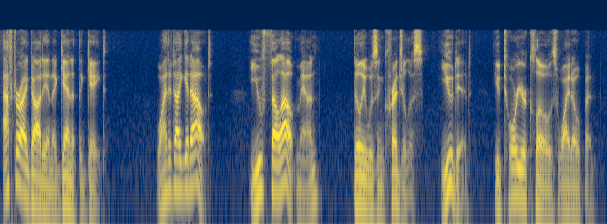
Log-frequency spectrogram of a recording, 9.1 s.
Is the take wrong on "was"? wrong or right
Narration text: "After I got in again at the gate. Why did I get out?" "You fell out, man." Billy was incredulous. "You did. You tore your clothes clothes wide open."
right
